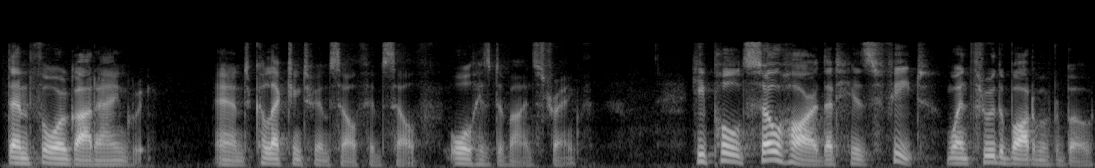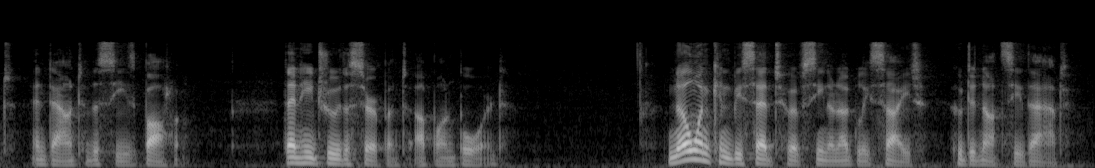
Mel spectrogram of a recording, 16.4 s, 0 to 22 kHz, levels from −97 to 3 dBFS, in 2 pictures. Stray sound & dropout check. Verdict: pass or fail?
pass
